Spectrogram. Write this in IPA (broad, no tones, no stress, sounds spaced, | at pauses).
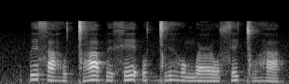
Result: p ɪ s a ɦ ʊ ɡ͡ǀ a p ɪ x e ʔ ʊ ɡ͡ǀ ɪ ɦ o ŋ ʊ ʕ o s ɪ ɡ͡ǀ ʊ ɦ a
